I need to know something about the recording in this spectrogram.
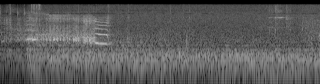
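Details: Kitten eating watermelon gives a drawn-out, slightly wavering meow with stacked harmonics lasting about one and a half seconds, then falls quiet over a steady low background hum.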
